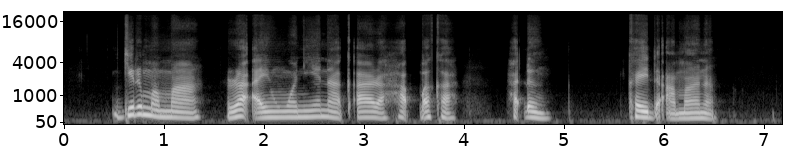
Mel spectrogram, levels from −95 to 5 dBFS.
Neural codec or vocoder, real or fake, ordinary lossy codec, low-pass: autoencoder, 48 kHz, 128 numbers a frame, DAC-VAE, trained on Japanese speech; fake; none; 19.8 kHz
